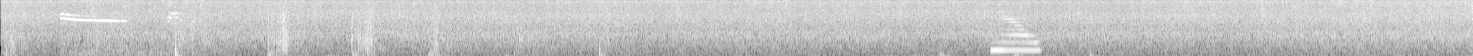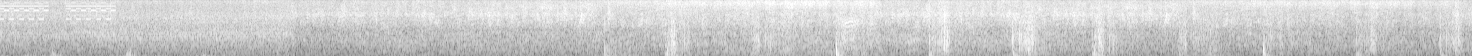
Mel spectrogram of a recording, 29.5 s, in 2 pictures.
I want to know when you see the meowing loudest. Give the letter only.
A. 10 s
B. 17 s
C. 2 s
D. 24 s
A.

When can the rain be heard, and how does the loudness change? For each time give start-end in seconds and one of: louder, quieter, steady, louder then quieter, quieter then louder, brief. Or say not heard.
0.0-29.4 louder.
